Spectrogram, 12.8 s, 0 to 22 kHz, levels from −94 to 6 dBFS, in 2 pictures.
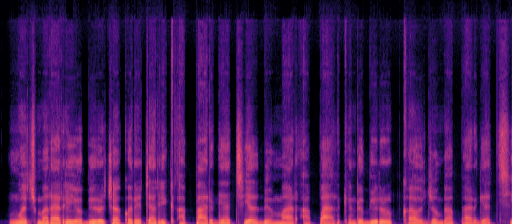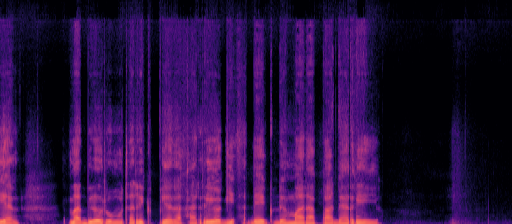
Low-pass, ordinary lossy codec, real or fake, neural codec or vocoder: none; none; fake; codec, 44.1 kHz, 2.6 kbps, SNAC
